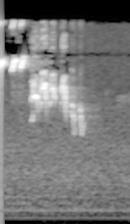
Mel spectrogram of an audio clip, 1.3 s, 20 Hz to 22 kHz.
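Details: European robin singing on 21 January 2017 in the Linear Park, Bath, heard from a bridge: a brief burst of very high, thin twittering notes that step downward in quick succession, fading out after under a second into quiet background.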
